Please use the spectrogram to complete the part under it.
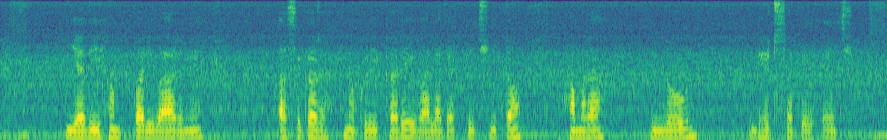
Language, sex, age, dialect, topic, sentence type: Maithili, male, 18-24, Southern/Standard, banking, question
